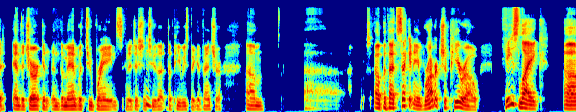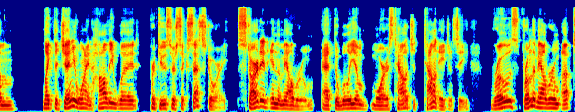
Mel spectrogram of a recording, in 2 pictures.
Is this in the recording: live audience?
no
